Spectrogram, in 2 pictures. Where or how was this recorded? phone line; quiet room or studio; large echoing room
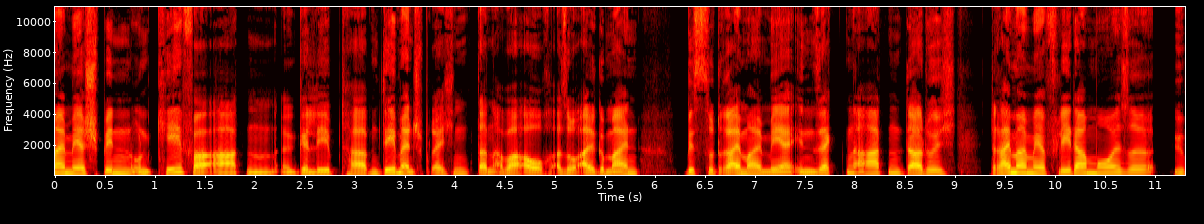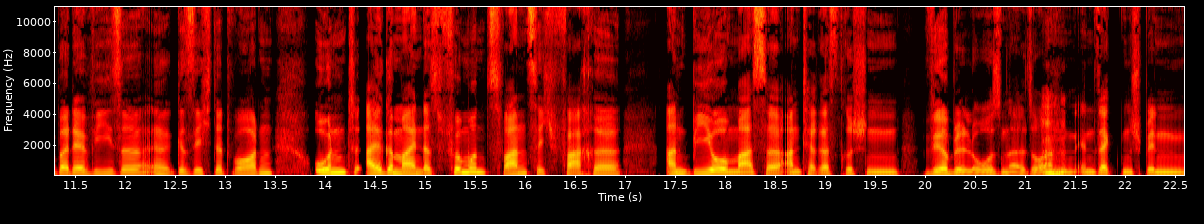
quiet room or studio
